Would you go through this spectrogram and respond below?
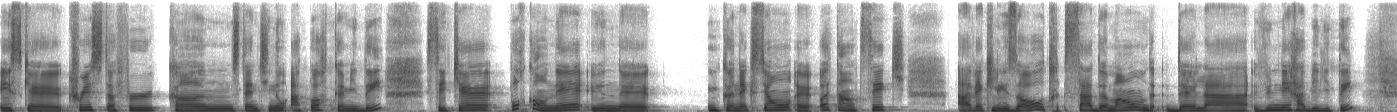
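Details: Adult woman who stutters, with a mild word repetition heard; stuttering.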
